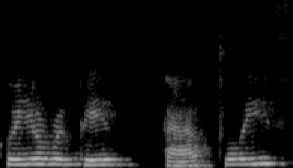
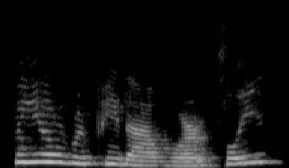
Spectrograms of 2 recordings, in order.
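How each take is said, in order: First: Plain American phrasing; American-sounding. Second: Lightly British, rising please; a British-sounding question; British accent. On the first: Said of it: "this question should sound like this". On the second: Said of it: "I'm sounding more British than American". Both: Shown as a demonstration.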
